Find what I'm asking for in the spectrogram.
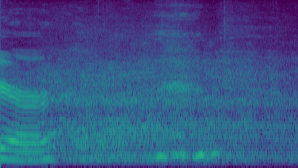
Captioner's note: laughter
